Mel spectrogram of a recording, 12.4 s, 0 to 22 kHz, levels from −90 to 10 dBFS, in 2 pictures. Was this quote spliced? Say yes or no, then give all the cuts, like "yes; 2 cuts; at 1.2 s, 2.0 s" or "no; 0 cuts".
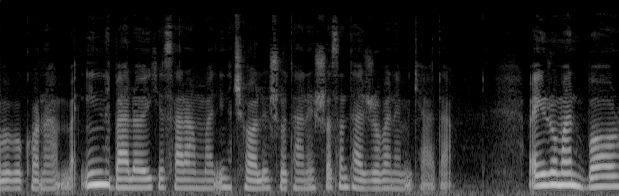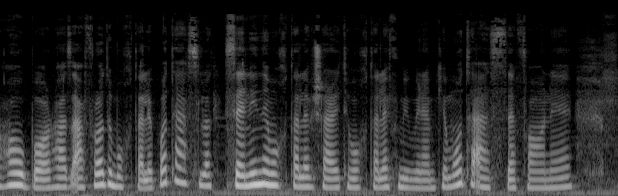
yes; 3 cuts; at 1.1 s, 2.3 s, 8.3 s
